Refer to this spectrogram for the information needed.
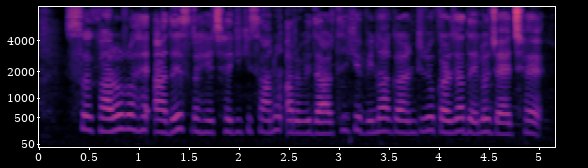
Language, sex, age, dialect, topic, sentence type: Maithili, female, 46-50, Angika, banking, statement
